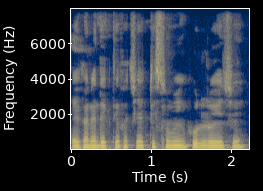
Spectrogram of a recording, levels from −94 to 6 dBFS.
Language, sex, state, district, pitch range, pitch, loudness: Bengali, male, Tripura, South Tripura, 115-120 Hz, 115 Hz, -15 LUFS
